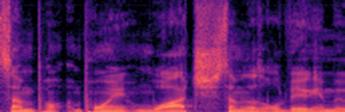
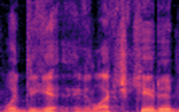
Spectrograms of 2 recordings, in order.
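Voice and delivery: plain

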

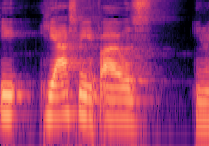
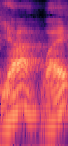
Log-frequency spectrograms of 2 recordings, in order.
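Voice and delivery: uneasy, on-edge, wary, nervous voice; 3 semitones higher than usual. Retelling a stranger asking if he's [name], imitating his nervous self. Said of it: "kind of like, whoa, nervous".

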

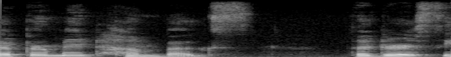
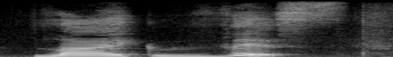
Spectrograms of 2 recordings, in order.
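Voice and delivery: miffed, irritable, pitched-up voice; 5 semitones higher than usual. Sir Nicholas, asked how he can be nearly headless, answers, irritably. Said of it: "he said irritably".

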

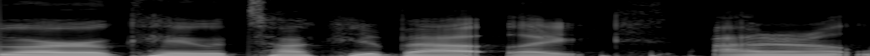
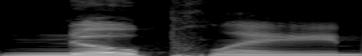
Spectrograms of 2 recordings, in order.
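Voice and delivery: normal talking voice

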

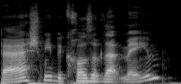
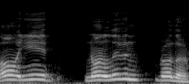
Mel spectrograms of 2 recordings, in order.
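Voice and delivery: put-on New Zealand child accent, pitched up; 8 semitones higher than usual. Imitating kids their age telling a joke, in a New Zealand accent. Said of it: "Why do I sound like a new".

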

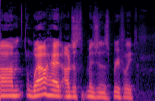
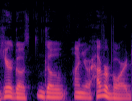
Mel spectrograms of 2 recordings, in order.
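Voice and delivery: ordinary talk, nothing marked

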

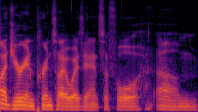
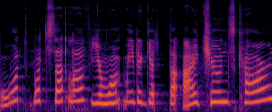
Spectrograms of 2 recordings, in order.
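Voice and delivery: put-on, very high old lady granny voice. Describing a man who pretends to be an old lady to scammers, in an old lady voice. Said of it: "he pretends to be an old lady".

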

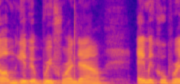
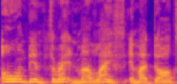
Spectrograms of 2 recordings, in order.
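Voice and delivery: put-on, high, distressed, whiny pleading voice; 5 semitones higher than usual. Mimicking a woman's call to the police, mock sob-story whining. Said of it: "begins this sob story".

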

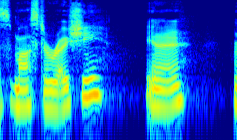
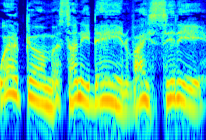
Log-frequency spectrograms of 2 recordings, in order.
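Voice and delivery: welcoming cooking-show host persona voice; 3 semitones higher than usual. Quoting a radio host from the game: Fernando voice. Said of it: "that's exactly what I based him off".

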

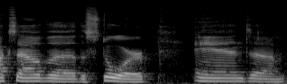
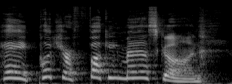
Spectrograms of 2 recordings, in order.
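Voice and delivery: very high, shrill yelled shout; 12 semitones higher than usual. Retelling how someone shouted at a man, retelling a shout. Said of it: "Farrah shouted at this guy".

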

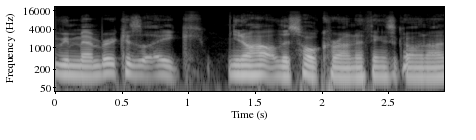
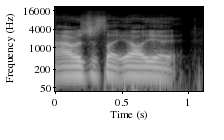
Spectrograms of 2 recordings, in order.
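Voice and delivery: ordinary delivery

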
